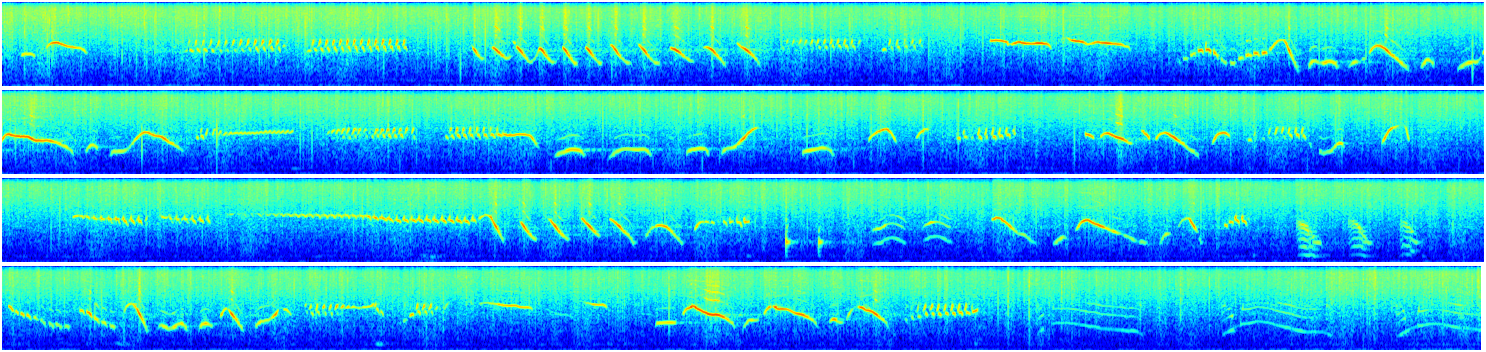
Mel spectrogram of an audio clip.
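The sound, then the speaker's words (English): A gray catbird sings a long, rambling string of varied phrases: squeaky whistles, quick chirps and harsh, scratchy notes tumbling one after another, steady with no voices. “Most people who listen to the singing of songbird songs fail to notice that all songbirds sing in the ecstatic mood and not in the lyrics. A good example is that of the catbird.”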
